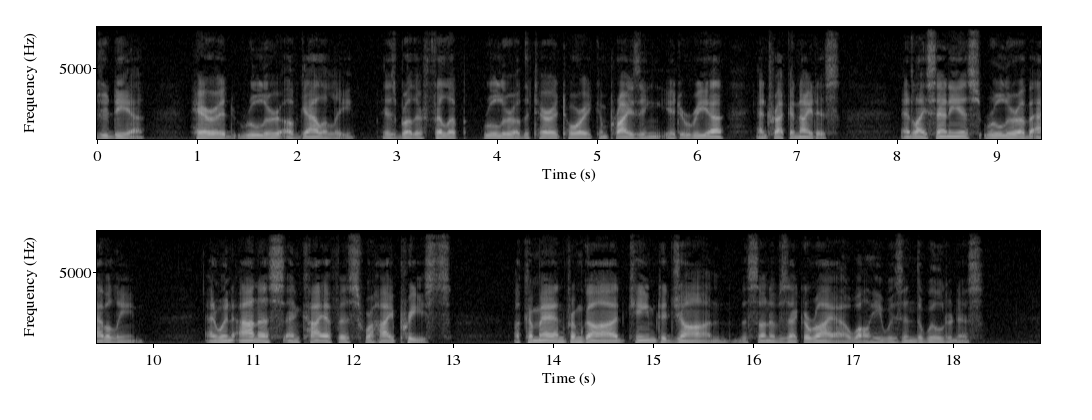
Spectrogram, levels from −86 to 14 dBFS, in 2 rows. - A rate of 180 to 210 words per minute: No, average, 150 wpm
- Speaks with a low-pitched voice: Yes, low, 105 Hz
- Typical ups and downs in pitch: No, narrow, 2.1 semitones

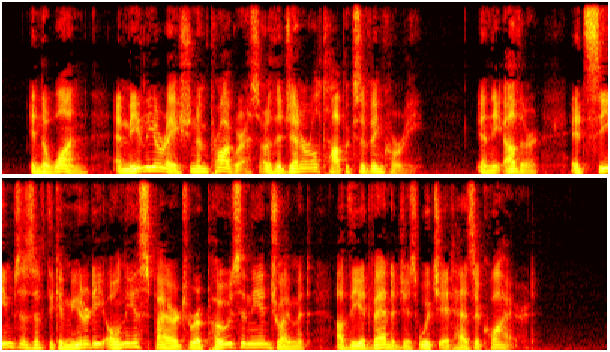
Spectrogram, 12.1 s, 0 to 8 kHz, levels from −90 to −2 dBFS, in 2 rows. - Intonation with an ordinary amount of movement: Yes, average, 4.0 semitones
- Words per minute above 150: Yes, average, 175 wpm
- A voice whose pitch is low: Yes, low, 130 Hz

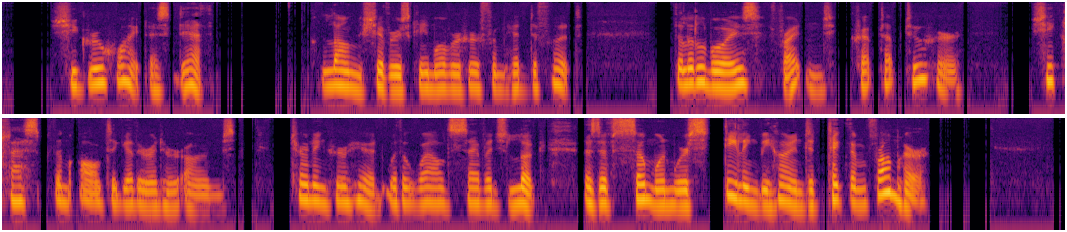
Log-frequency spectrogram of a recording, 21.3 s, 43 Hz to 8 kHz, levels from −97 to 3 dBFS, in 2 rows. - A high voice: No, medium, 150 Hz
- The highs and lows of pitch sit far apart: No, average, 3.8 semitones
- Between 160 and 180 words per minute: No, average, 140 wpm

